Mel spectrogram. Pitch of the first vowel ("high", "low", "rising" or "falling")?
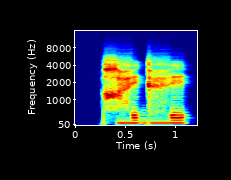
low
